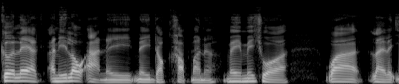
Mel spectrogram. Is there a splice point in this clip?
no; 0 cuts

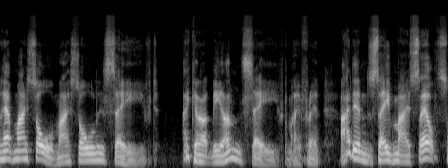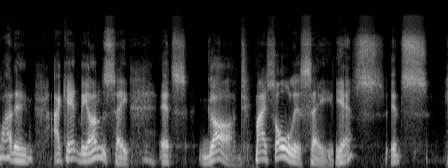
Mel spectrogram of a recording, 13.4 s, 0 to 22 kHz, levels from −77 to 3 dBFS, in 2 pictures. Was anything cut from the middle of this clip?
yes; 2 cuts; at 10.5 s, 11.7 s

